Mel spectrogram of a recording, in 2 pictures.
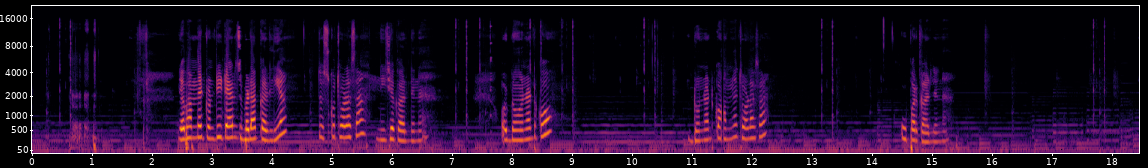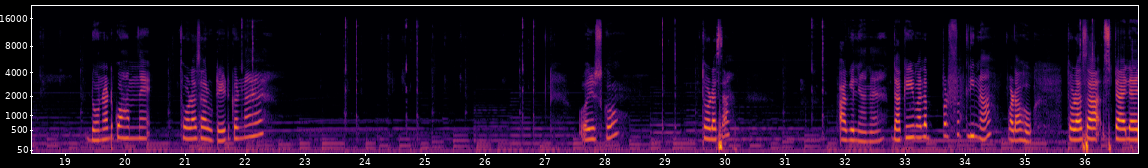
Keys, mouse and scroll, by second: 0.5 click, 1.6-2.5 scroll up 2, 2.5 middle click, 3.2 middle click, 4.3 middle click, 4.3 scroll up 1, 4.7 g, 5.6 Down, 5.6 z, 6.5 Up, 7.4 click, 8.3 click, 8.8 click, 9.4 middle click, 10.1 shift+click, 11.5 g, 13.6 click, 13.7 scroll up 1, 13.8 middle click, 14.2-14.6 scroll down 1, 14.6 g, 15.4 z, 18.0 click, 18.0-18.4 scroll down 1, 18.4 middle click, 19.1 r, 20.3 right click, 20.5 r, 21.4 x, 22.3 click, 23.6 click, 24.7 click, 25.1 middle drag, 25.7 r, 26.4 x, 26.9 click, 27.1 g, 28.2 x, 29.3 right click, 29.5 g, 30.1 y, 31.9 middle click, 31.9 click, 33.0 scroll up 1, 33.2 middle click, 34.9 g, 36.4 right click, 36.7 g.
